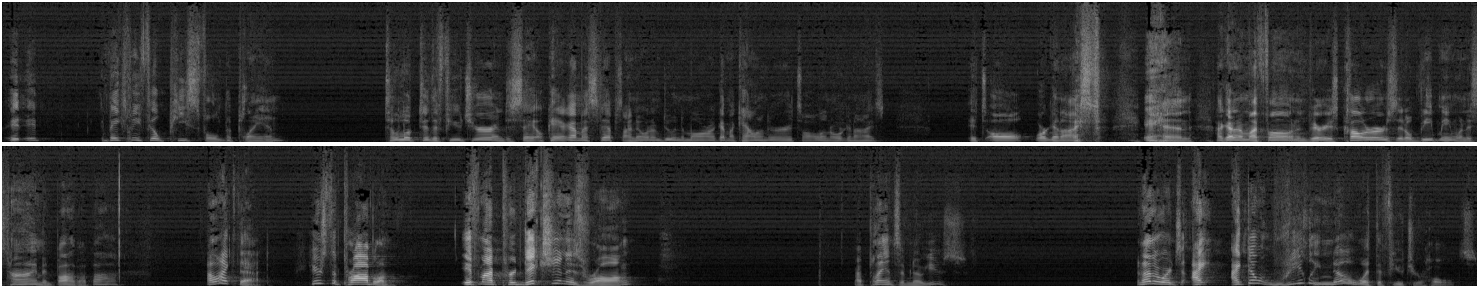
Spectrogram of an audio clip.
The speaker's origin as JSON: {"language": "English", "town": "Miami", "region": "Florida", "country": "United States", "tie": "born or raised there", "said": "I was raised in Miami"}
